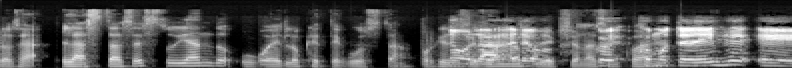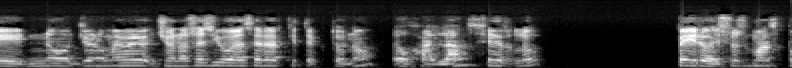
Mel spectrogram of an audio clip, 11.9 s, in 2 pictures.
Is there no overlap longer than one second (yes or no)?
no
